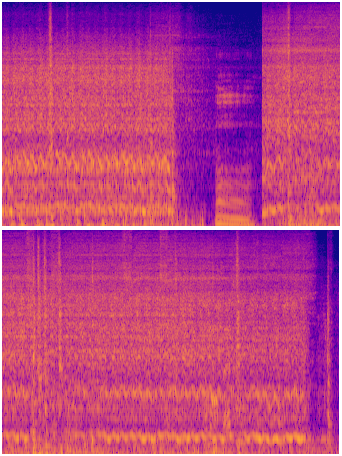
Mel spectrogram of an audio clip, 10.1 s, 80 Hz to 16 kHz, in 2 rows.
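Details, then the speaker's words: 1970 International Loadstar truck, long-sitting once-locked engine, starting fluid: slow uneven cranking with sputters, never catches; suspected cranking too slowly for compression and weak spark, no start. "just ain't spinning fast enough no that's exactly what I was thinking she ain't getting enough uh whirling going on making compression"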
